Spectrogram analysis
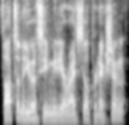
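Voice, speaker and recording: Racing along in a clean, medium-pitched voice, a middle-aged live chat host reads viewer questions and fires back blunt, profane, casual answers with animated asides. The clean studio sound has no room sound.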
